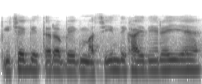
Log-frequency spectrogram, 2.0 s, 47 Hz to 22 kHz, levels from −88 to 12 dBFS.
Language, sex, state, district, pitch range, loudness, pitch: Hindi, male, Uttar Pradesh, Shamli, 130-140 Hz, -19 LUFS, 135 Hz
